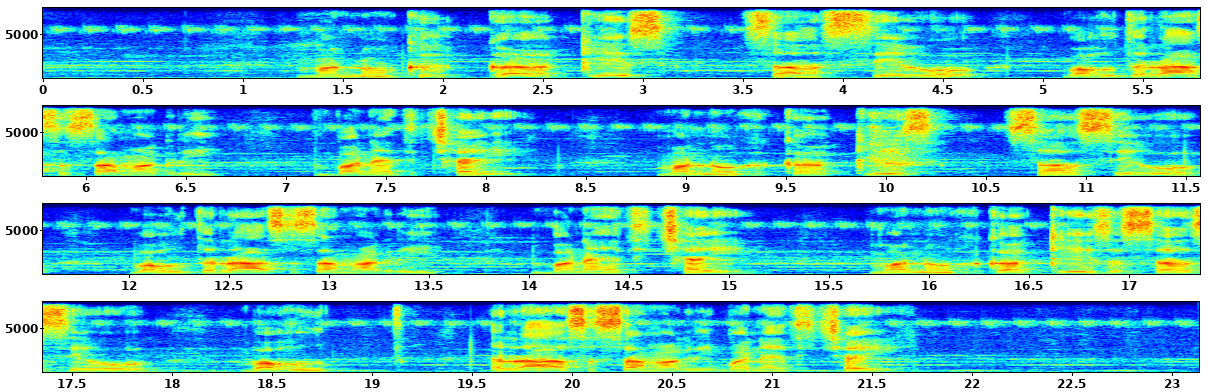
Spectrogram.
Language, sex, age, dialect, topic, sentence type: Maithili, male, 41-45, Bajjika, agriculture, statement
